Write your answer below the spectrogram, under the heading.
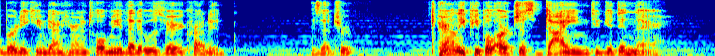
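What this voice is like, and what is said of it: Deadpan, flat serious delivery. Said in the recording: “deadpan delivery that you have ... The deadpan, yes. ... I am usually very dead serious.”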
